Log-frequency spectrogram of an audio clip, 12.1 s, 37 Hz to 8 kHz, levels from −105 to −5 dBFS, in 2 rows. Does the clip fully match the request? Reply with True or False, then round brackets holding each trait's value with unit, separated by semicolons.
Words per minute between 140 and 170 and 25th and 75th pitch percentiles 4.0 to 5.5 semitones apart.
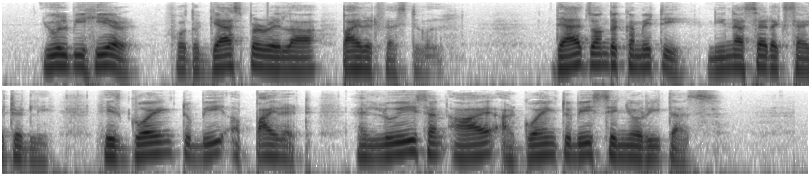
False (150 wpm; 3.3 semitones)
